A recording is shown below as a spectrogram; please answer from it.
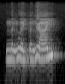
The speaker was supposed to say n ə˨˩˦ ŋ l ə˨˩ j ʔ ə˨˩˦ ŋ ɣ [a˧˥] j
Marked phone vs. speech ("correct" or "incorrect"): correct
